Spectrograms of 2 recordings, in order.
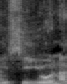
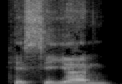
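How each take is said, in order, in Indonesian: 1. Kata ini diakhiri bunyi -un. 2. Kata ini diakhiri bunyi -an. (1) "Jangan dibaca hisiyun" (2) "ada alif"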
